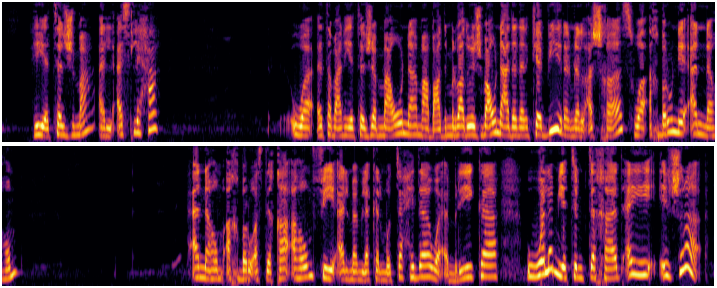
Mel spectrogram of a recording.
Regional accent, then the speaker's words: Iraq; قلت لهم أنا عراقي مواطن عادي يزوركم هنا

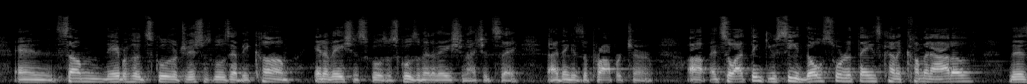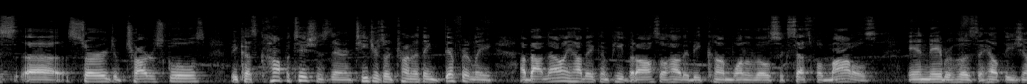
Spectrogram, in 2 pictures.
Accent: Denver, Colorado, United States; I grew up in the Five Points area, at least most of the time in Parkland Five Points. So I still had Manual High School, which was considered one of the top schools in the city.

